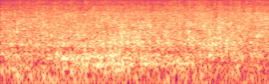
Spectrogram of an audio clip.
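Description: A steady stream of water pouring onto a plastic toy dump truck and splashing into shallow water, rinsing the sand off it.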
